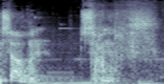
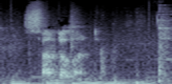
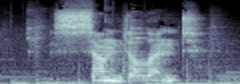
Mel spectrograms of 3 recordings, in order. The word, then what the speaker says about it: Sunderland: Dylan Sutherland. How do you say it, Angus? Sunderland. Dylan Sunderland. Correct.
